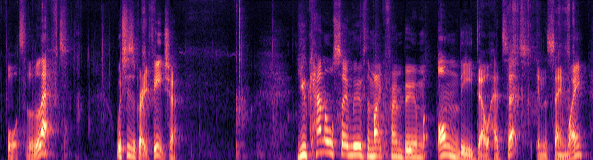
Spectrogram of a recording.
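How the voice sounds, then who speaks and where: A man speaks as a product reviewer, explaining things in a measured way. His pitch moves up and down in a lively, animated fashion, and the delivery is that of a prepared review. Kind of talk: scripted-sounding headset review.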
